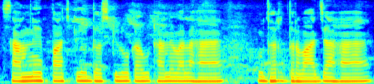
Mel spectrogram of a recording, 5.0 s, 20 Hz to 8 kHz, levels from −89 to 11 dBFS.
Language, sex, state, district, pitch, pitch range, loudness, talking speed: Hindi, male, Jharkhand, Palamu, 135 Hz, 135-140 Hz, -16 LUFS, 145 wpm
